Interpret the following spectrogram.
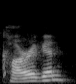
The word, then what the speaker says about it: Cargan: last name right well can nobody say Corgan right it's pronounced carrian nobody in America say says it right well that's because they're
